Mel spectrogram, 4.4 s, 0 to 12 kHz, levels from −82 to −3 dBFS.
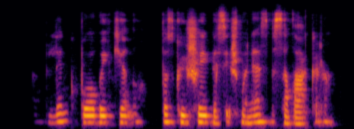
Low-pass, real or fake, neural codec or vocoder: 10.8 kHz; fake; autoencoder, 48 kHz, 128 numbers a frame, DAC-VAE, trained on Japanese speech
